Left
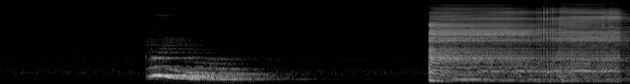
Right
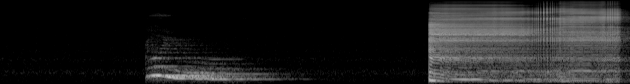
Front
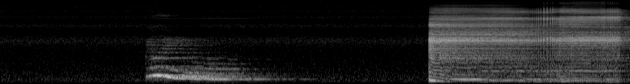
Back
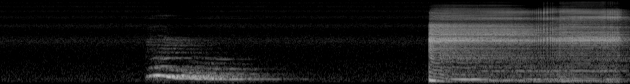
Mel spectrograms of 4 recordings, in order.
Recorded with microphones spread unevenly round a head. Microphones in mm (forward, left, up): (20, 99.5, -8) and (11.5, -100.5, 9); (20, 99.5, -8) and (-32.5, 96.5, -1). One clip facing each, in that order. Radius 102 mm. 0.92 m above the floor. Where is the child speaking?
55° right, 6.5 m.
